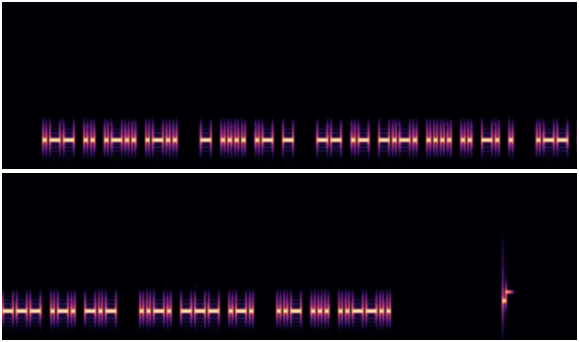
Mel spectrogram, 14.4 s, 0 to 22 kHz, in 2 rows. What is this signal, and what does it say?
Morse code, heard as a keyed tone, about 28 wpm, 700 Hz. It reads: WILL THAT MACHINE WORK FOR US?
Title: Sentences from Top 1000 Words - Review Part 2 - 28wpm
